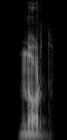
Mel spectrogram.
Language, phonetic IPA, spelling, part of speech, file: Russian, [nort], норд, noun, Ru-норд.ogg
- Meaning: 1. north 2. norther (north wind)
